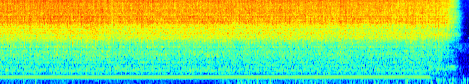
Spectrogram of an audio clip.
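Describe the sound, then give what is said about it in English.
An oversized espresso machine in a tiny house grinds coffee, whirring loudly and steadily for several seconds with a constant motor hum, then winds down and cuts off abruptly near the end. No one speaks. “You teasing me for the oversized espresso machine in my tiny house?”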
